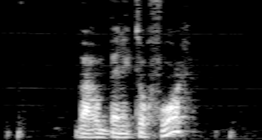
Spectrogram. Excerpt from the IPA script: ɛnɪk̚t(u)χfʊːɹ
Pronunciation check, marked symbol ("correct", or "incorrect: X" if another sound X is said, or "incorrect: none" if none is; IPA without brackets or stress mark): incorrect: ɔ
